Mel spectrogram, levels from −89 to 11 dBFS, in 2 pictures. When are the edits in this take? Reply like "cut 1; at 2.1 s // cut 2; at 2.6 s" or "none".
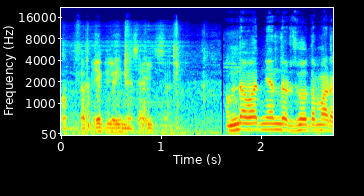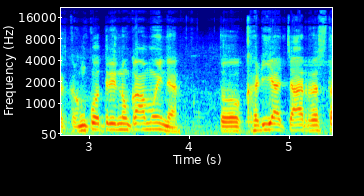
cut 1; at 1.5 s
